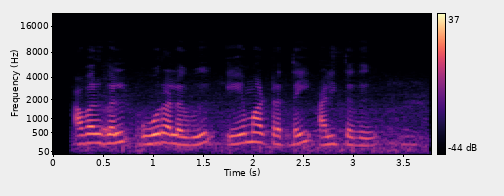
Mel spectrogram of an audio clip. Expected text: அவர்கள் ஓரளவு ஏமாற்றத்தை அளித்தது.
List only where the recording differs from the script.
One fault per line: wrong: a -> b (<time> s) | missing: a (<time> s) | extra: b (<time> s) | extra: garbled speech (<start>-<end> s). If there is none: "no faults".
no faults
